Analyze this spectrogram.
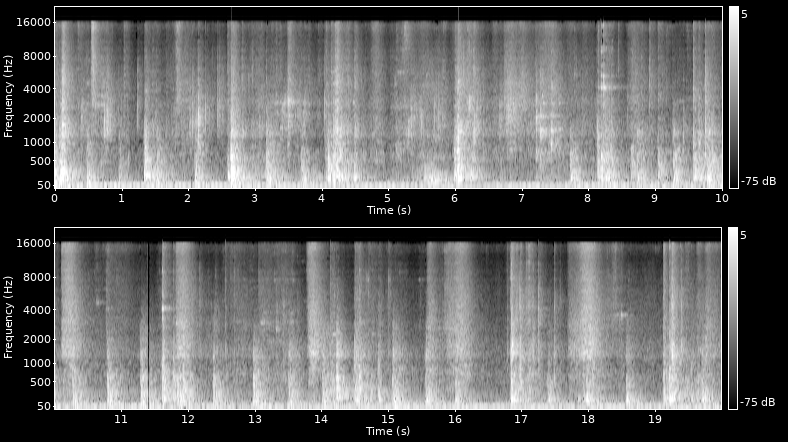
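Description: Chunks of broken concrete and plaster rubble dropped by hand into a plastic bucket, with irregular knocks and clatters about one or two a second, echoing in a bare room.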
